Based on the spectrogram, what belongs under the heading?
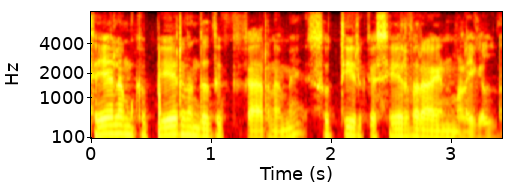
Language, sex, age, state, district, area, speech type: Tamil, male, 18-30, Tamil Nadu, Salem, rural, spontaneous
